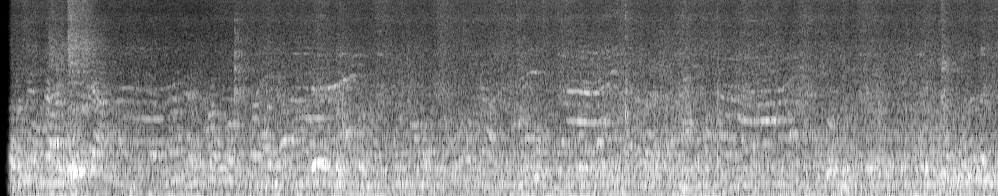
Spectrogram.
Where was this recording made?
in a restaurant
